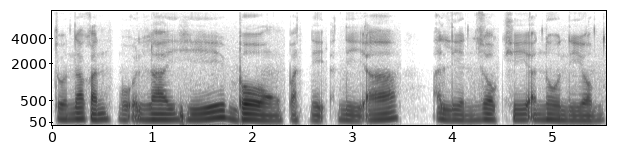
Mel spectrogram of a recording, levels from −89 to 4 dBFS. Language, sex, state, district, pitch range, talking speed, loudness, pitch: Mizo, male, Mizoram, Aizawl, 90-100 Hz, 205 wpm, -21 LUFS, 100 Hz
